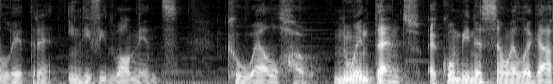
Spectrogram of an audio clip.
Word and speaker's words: coelho: O LH é um som difícil. Coelho. Coelho. Coelho. Very good. Mais uma palavra em que, para variar, todos os Os se leem U. Coelho. Aqui os falantes nativos de inglês têm tendência a separar a combinação LH, pronunciando cada letra individualmente.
